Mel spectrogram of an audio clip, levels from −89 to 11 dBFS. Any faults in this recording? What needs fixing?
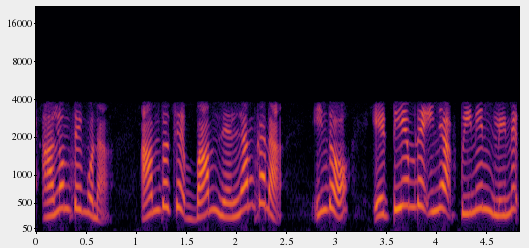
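Nothing to fix: the speech is carried over an ordinary G.711 A-law telephone path at 64 kbps, and its 250 Hz to 3.6 kHz line band with nothing above 4 kHz is simply what that coding does.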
